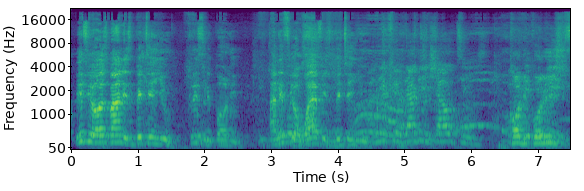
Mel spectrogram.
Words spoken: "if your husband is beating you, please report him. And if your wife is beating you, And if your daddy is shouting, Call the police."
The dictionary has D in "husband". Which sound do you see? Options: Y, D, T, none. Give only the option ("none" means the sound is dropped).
D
